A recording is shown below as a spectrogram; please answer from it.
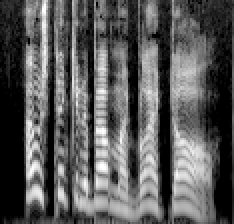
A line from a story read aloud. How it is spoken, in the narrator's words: said little Joyce timidly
